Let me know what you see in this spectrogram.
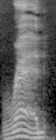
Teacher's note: you put your tongue closer to that alveolar ridge than anything else and voice out.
